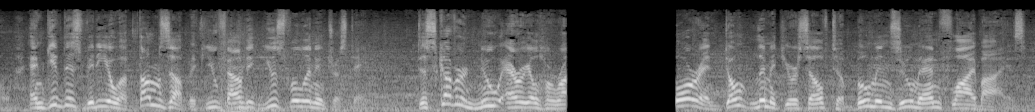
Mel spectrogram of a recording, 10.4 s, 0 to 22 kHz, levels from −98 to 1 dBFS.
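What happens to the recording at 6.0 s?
At 6.0 s the audio is in the middle of an audio dropout to silence running from 5.66 to 6.76 s, about 1.1 s of silence. The input was likely lost while recording continued, so the sound cuts off abruptly, leaving no room tone, then resumes mid-flow. The waveform shows a flat line, and the spectrogram shows a fully blank band.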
